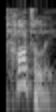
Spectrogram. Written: tautly

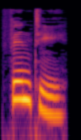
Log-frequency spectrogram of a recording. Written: Finty

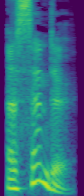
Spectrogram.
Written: ascender

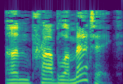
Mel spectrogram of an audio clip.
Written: unproblematic

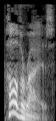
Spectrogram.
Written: pulverize

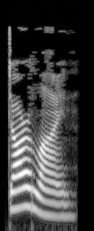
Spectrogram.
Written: darline

